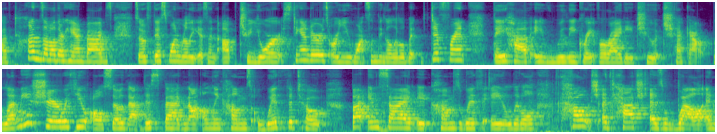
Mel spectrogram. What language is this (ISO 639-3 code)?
eng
